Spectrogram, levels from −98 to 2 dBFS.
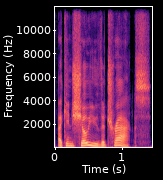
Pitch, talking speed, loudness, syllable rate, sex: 170 Hz, 245 wpm, -17 LUFS, 4.4 syllables/s, male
